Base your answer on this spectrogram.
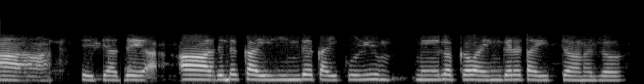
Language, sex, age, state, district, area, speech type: Malayalam, female, 30-45, Kerala, Palakkad, urban, conversation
